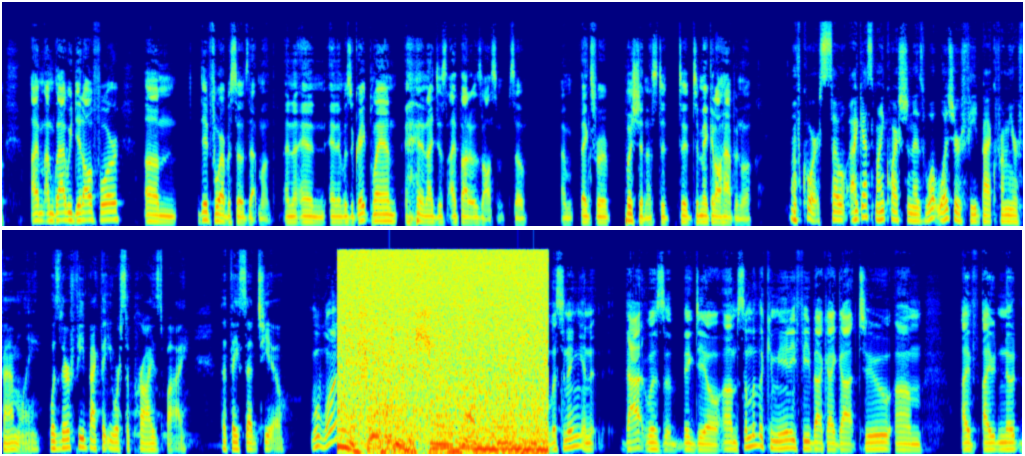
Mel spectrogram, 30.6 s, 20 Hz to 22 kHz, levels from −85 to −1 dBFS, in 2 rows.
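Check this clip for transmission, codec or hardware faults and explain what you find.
One fault, a wrong sample width, from 20.35 to 23.51 s. Loud harsh noise buries the speech, which plays at half speed and lower pitch. This fits 32-bit float samples being read as 16-bit integers, which scrambles the bytes.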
